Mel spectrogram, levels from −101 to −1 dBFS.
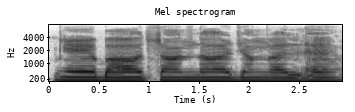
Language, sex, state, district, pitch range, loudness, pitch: Hindi, male, Madhya Pradesh, Bhopal, 140-145 Hz, -14 LUFS, 140 Hz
